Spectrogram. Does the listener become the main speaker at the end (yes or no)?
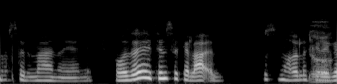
no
